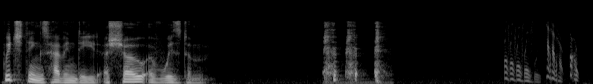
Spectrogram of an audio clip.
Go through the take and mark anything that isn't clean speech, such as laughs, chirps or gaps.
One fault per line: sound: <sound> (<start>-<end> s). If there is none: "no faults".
sound: cough (3.2-3.9 s)
sound: chirp (5.0-5.8 s)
